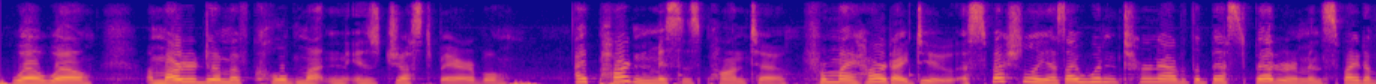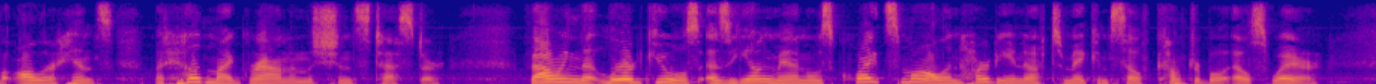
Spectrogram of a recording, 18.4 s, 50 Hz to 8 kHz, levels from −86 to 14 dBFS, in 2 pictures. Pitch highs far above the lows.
Yes: wide, 6.2 semitones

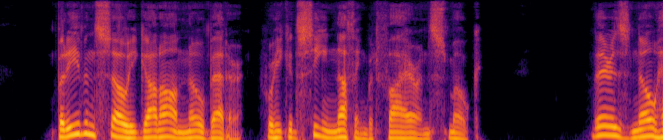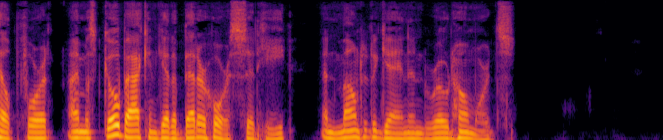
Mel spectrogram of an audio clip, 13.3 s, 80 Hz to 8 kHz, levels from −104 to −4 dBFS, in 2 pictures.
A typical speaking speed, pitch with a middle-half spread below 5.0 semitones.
Yes: average, 180 wpm; average, 3.3 semitones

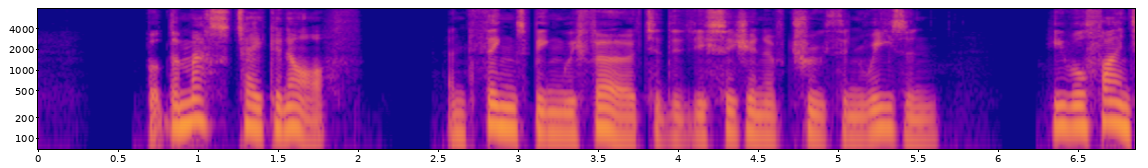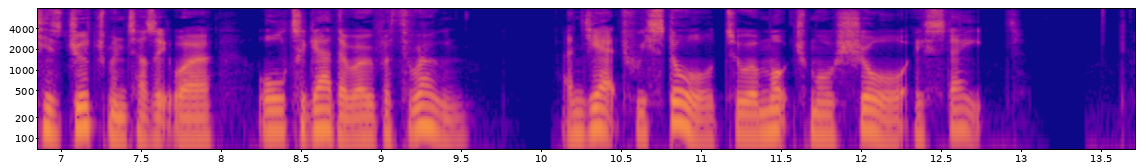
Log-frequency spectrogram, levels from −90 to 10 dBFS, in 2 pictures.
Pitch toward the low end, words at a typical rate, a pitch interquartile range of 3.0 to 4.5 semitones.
No: low, 120 Hz; average, 155 wpm; average, 5.0 semitones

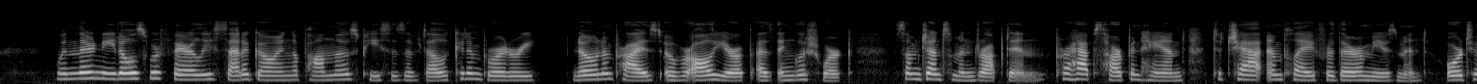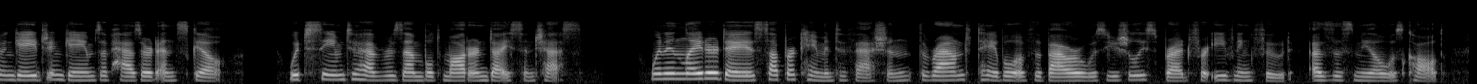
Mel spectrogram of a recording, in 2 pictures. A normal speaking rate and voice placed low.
No: average, 165 wpm; high, 200 Hz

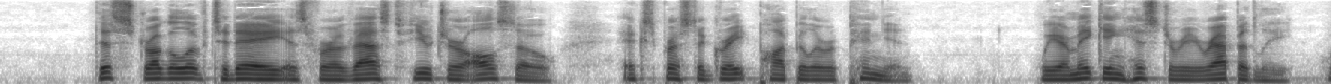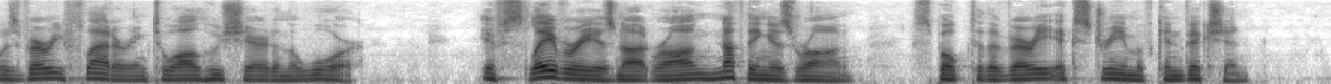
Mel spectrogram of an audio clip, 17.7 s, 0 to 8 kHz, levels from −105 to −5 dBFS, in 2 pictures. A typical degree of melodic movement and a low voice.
Yes: average, 3.5 semitones; low, 120 Hz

